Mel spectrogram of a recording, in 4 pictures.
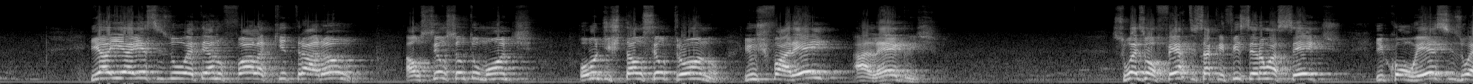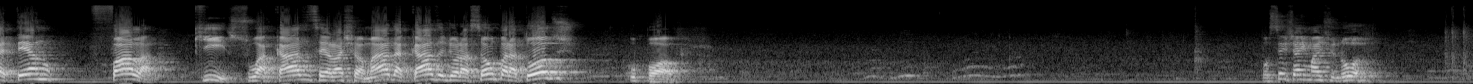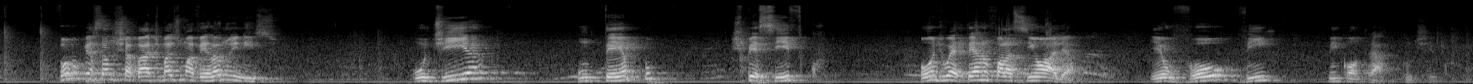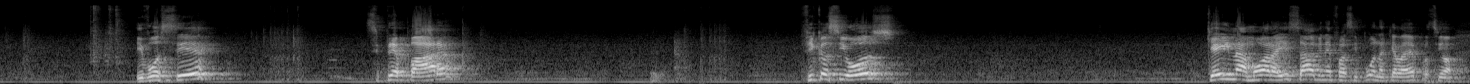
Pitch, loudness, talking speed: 195 Hz, -15 LUFS, 95 wpm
